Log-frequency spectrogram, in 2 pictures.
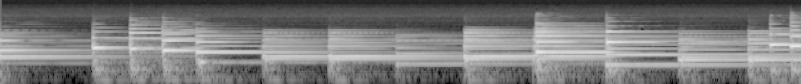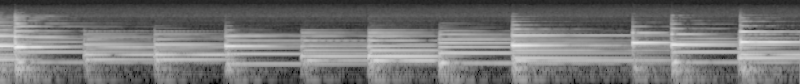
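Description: Background music: a slow, gentle piano piece of single notes and soft chords, each struck and left to ring away.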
